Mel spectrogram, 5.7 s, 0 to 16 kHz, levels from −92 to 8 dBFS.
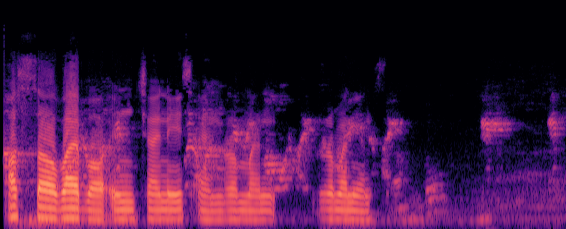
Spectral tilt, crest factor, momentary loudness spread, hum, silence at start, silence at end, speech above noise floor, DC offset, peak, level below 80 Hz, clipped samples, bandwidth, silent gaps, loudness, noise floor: -8 dB/octave; 20 dB; 22 LU; none; 0.05 s; 0.1 s; 26 dB; under 0.1%; 0 dBFS; -48 dBFS; under 0.1%; 7.2 kHz; none; -19 LUFS; -44 dBFS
